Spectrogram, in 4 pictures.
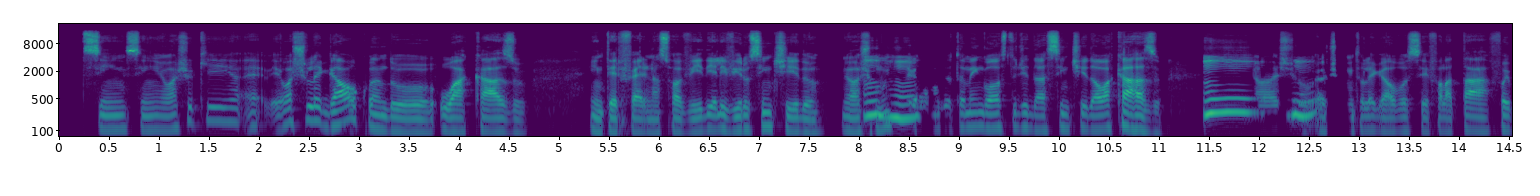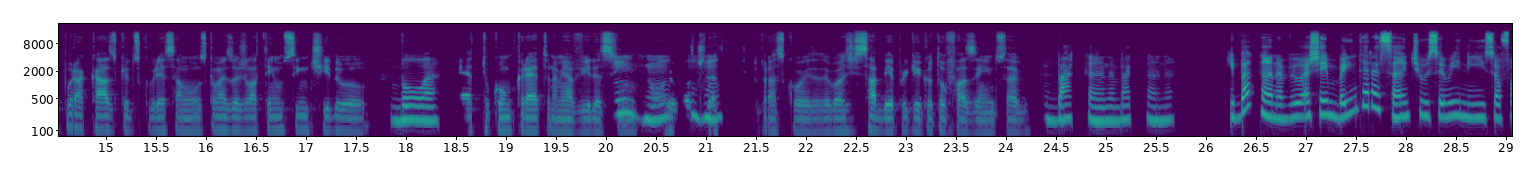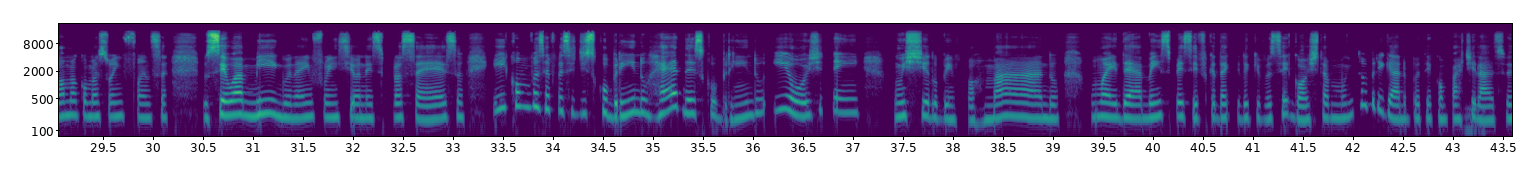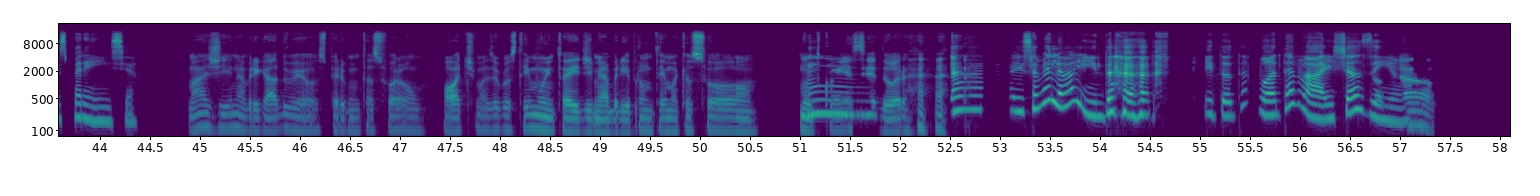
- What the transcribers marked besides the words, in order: other noise; laugh; chuckle
- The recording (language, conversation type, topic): Portuguese, podcast, Que banda ou estilo musical marcou a sua infância?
